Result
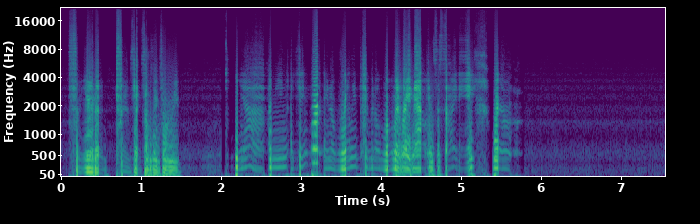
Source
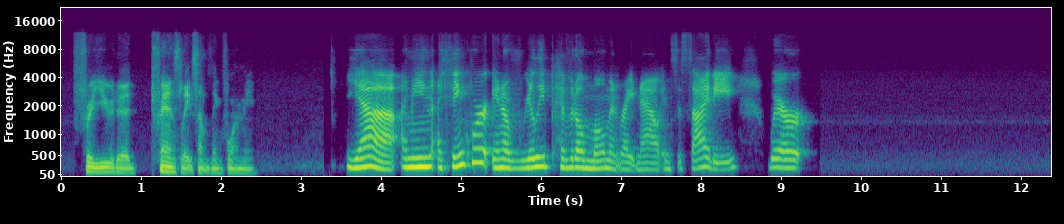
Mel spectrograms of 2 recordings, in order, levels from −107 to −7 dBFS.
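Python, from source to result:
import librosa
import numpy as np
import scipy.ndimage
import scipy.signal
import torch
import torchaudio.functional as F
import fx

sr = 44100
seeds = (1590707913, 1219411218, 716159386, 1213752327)

p1 = fx.lower_of_two(x, sr, delay_ms=1.6)
p2 = 10.0 ** (-23.0 / 20.0) * np.tanh(p1 / 10.0 ** (-23.0 / 20.0))
p3 = p1 + F.gain(torch.from_numpy(p2), -7.0).numpy()
p4 = fx.gate_flip(p3, sr, shuts_db=-15.0, range_db=-30)
p5 = fx.stretch_grains(p4, sr, factor=0.61, grain_ms=27.0)
y = F.gain(torch.from_numpy(p5), -5.5).numpy()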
